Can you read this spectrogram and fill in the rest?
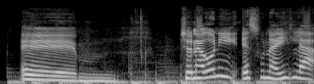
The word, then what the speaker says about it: Yonaguni: Bad Bunny sacó un tema, que voy a buscar el nombre porque no lo sé pronunciar bien. Yonaguni. Yonaguni se escribe Y-O-N-A-G-U-N-I. – Es una comida, ¿no?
